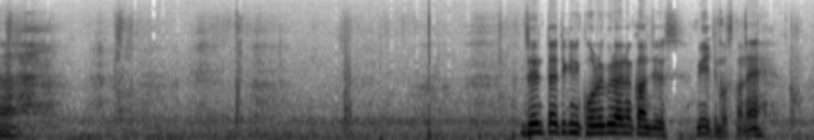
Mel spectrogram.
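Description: Footsteps crunch softly on sandy ground.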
